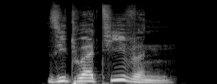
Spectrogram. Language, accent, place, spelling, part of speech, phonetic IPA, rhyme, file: German, Germany, Berlin, situativen, adjective, [zituaˈtiːvn̩], -iːvn̩, De-situativen.ogg
- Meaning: inflection of situativ: 1. strong genitive masculine/neuter singular 2. weak/mixed genitive/dative all-gender singular 3. strong/weak/mixed accusative masculine singular 4. strong dative plural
